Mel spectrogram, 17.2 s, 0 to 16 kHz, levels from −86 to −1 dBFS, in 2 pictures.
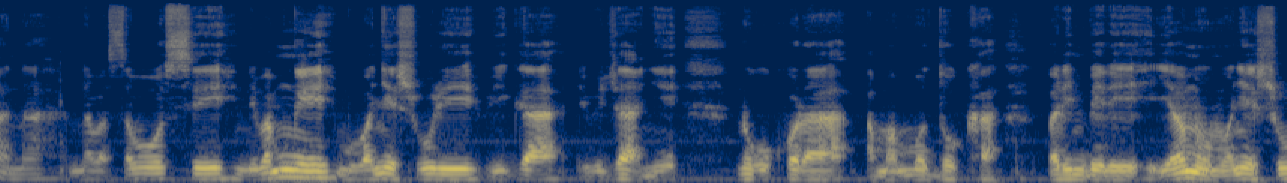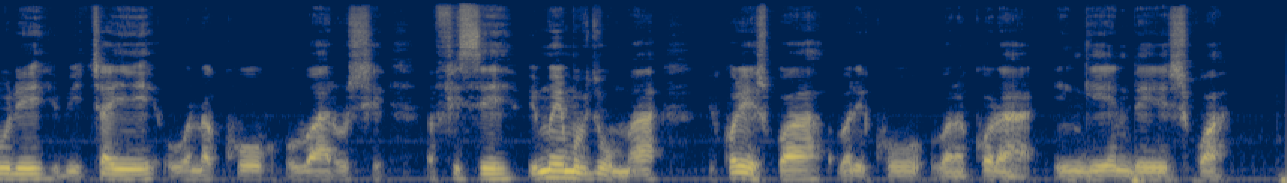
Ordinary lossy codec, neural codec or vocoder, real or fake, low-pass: MP3, 96 kbps; none; real; 14.4 kHz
